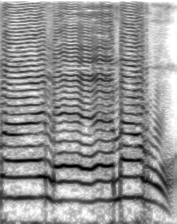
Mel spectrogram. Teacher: Ra tebal sebab sebelumnya baris atas.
